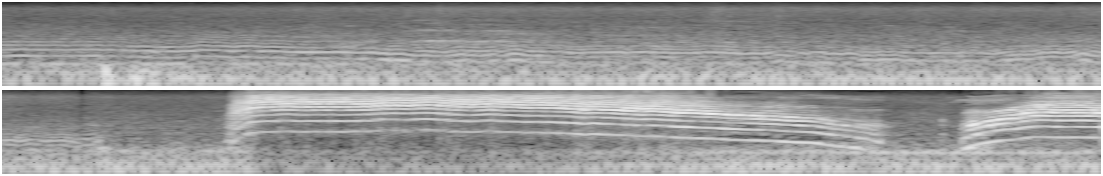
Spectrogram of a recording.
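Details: Cats playing: a quiet, low, wobbling moan runs for six seconds, then a sudden loud, shrill meow bursts in, arching and falling away, followed by a second sharp cry starting.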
